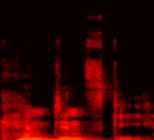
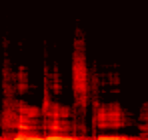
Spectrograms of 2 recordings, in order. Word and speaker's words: Kandinsky: Let's meet a guy named Wassily Kandinsky. Here's a picture of Wassily Kandinsky.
